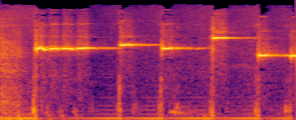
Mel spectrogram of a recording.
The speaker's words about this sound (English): I can whistle very high and on pitch.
